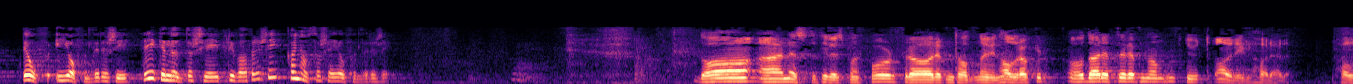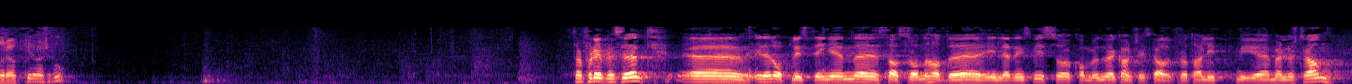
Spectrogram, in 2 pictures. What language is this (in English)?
Norwegian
